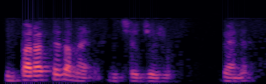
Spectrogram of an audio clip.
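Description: A man preaches on the radio in an earnest, exhorting tone and asks rhetorical questions. He speaks slowly and his voice is husky. The sound is thin and tinny, like a phone line. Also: mid-range voice. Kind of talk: radio sermon.

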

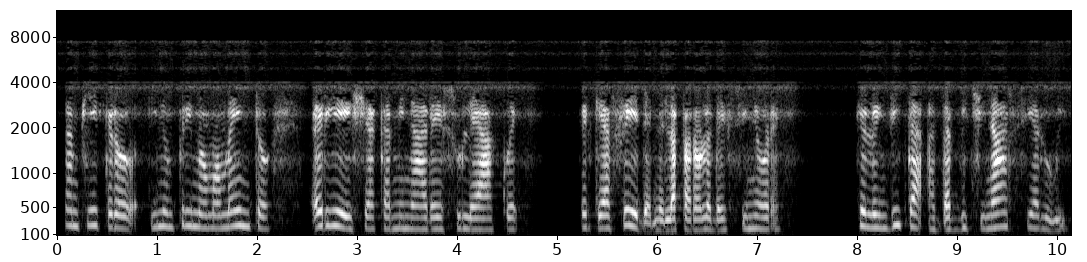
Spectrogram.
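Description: A woman reading a meditation and a Gospel passage aloud on a religious radio program, in a measured, solemn way. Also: on the low side, fairly even intonation, breathy edge. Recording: tinny phone-line sound.

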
